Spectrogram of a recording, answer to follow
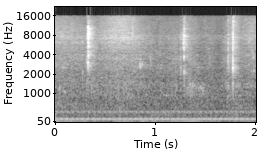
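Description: A few short, light clicks, about five in two seconds, over a steady low hum.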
